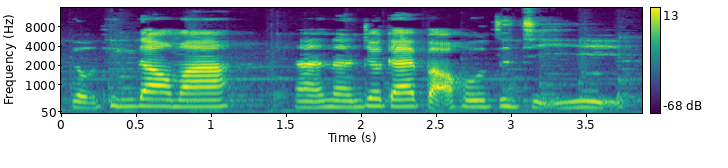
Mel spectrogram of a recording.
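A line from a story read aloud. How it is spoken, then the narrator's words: Old woman, laughing heartily. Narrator (Chinese): 奶奶开始大笑，跟坐在一旁的爷爷说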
